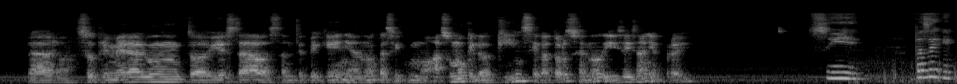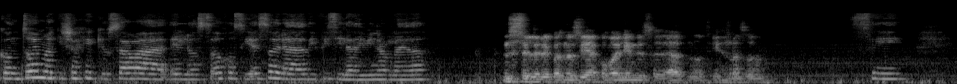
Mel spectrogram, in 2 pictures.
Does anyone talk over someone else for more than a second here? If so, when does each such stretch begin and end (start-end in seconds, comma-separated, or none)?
none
